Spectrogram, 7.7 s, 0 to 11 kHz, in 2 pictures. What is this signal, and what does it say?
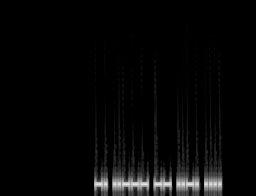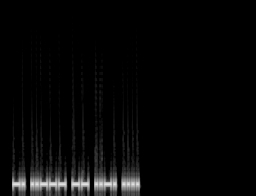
Morse code, heard as a keyed tone, about 34 wpm, 700 Hz. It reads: N2MFH N2MFH
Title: USA Call Signs - 5 Characters - Repeated 2x - 35wpm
